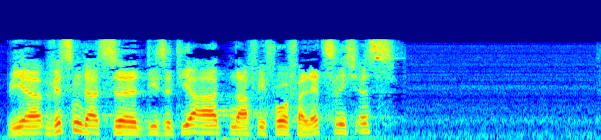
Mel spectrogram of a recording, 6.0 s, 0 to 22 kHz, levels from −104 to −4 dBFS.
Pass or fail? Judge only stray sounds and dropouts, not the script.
pass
